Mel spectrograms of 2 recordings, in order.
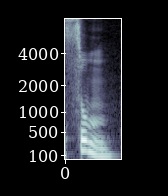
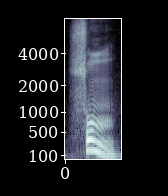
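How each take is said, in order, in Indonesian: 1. Huruf s tipis, lidah turun. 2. Huruf s tebal, lidah naik. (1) "Bukan sum" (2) "Harus dalam kondisi ... isti'la ... Otomatis tafkhim ya"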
